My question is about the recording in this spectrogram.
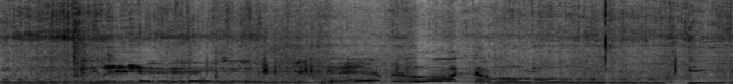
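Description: Two men singing a gospel song unaccompanied in harmony: one voice holds a long steady note while the other sings a wavering, ornamented line above it.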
